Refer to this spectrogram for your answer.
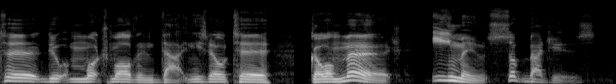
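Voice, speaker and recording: Lively intonation marks this man's medium-pitched voice with a British accent. The recording is very clean, with a silent background. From Britain. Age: 20s. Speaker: podcast co-host and streamer. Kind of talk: casual chat.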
